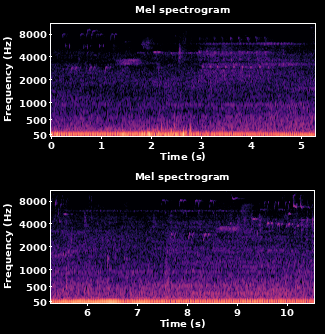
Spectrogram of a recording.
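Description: Outdoor ambience: scattered bird chirps over a steady low rumble, with a few louder bumps in the rumble about two to three seconds in.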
